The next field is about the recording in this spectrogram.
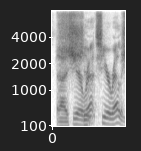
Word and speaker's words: Chiarelli: That's Chiarelli.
